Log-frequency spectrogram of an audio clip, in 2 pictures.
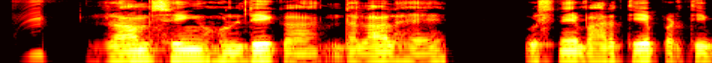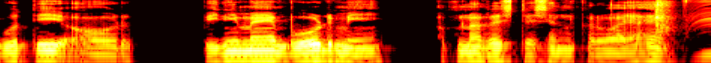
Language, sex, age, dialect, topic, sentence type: Hindi, male, 36-40, Garhwali, banking, statement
